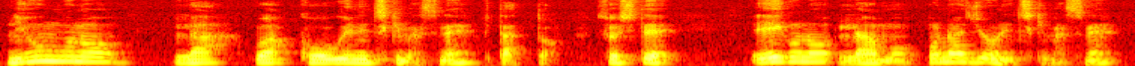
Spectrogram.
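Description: A Japanese man in his seventies teaching pronunciation, explaining step by step and demonstrating sounds with animated emphasis. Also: fairly high pitch, a little slow. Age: 70s. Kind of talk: explaining lesson.

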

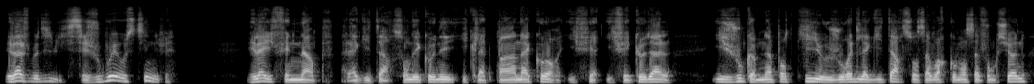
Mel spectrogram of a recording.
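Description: Animated, chuckling podcast host. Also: male voice, fairly low pitch, brisk. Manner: animated storytelling, laughs often, many fillers. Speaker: podcast host recapping wrestling episodes. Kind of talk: casual recap chat.

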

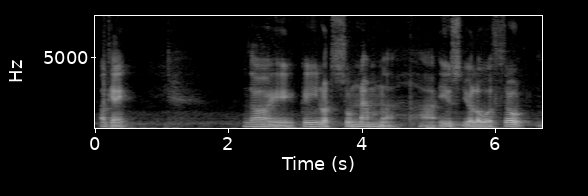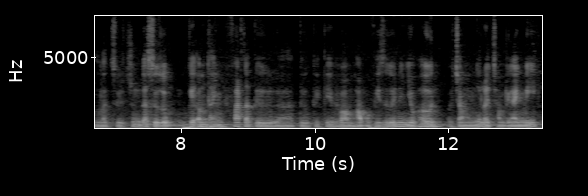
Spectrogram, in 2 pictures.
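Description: A man with a Vietnamese accent teaching English pronunciation, saying sample words slowly and loudly between his explanations. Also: lowish voice, reverberant, a little hiss or hum. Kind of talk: screen-share lesson.

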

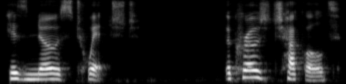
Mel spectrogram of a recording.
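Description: A woman narrates a picture-book trickster tale. Her voice sits a little low, and she tells it very slowly, with deliberate, clear phrasing. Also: lively intonation, a little mellow. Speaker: storyteller.

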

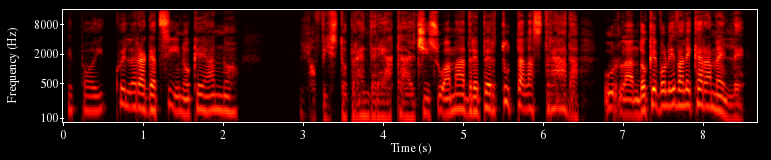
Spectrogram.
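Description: A man voicing a stern elderly female professor in an audiobook, higher and tremulous, shaken and indignant. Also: animated, normal speed, no echo, clean studio sound.

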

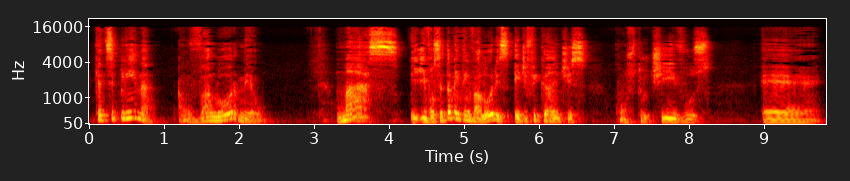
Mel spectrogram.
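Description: A man's voice: mid-range voice, darkish tone. A man giving an emphatic motivational talk to followers on a phone live stream, acting out quoted thoughts.

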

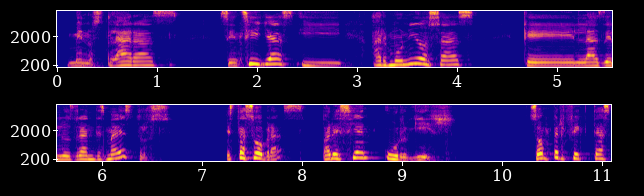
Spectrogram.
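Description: A man hosting a podcast, reading scripted narration in a measured, formal way. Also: fairly high pitch. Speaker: podcast host.

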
